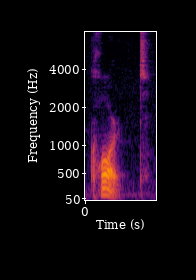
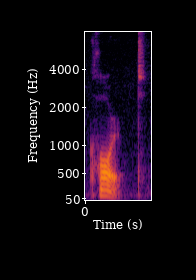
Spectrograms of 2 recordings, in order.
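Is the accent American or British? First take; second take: American; American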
